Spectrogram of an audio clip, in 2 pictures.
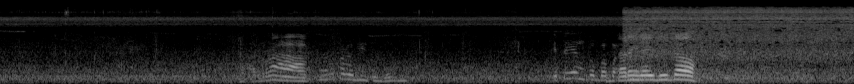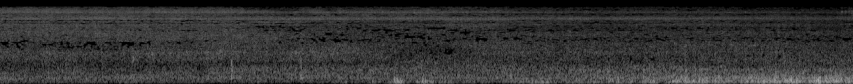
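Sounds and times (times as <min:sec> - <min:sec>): wind hiss on microphone: 0:06.2 - 0:17.0
gusty wind buffeting: 0:12.4 - 0:17.0.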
